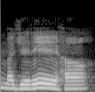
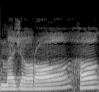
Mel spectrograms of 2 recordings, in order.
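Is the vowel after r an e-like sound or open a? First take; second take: e-like; open a. First: The vowel after r leans toward an e sound. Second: The vowel after r is a full open a. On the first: The speaker calls it right. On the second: The speaker calls it wrong. "به جای اینکه بگوید مجراها"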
